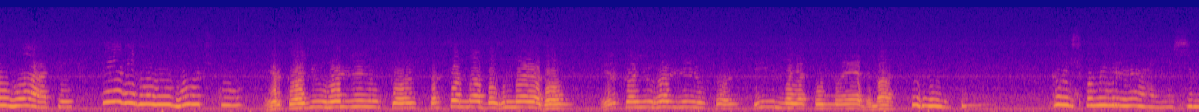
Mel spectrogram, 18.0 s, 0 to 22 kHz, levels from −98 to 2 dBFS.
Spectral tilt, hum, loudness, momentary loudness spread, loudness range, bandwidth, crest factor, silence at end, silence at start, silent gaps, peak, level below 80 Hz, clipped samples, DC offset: -9.5 dB/octave; none; -30 LUFS; 12 LU; 3 LU; 13 kHz; 16 dB; 0 s; 0 s; none; -14 dBFS; -56 dBFS; under 0.1%; under 0.1%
